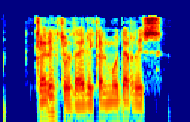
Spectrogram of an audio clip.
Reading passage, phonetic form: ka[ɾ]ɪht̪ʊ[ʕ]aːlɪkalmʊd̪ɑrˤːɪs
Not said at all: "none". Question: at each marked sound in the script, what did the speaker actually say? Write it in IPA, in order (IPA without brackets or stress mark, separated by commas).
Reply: ɾ, ð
